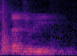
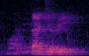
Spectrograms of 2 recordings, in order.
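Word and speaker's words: تجري: So its pronunciation changes and it becomes tajri. Dhamma is not pronounced, tajri.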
